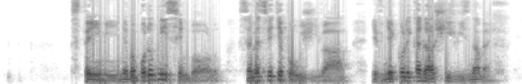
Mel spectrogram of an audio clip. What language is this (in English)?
Czech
